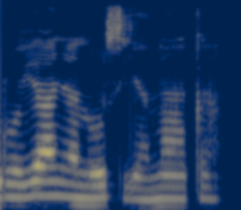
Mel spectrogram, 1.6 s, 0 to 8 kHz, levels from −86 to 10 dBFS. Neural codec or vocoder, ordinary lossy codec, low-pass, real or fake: none; none; 7.2 kHz; real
